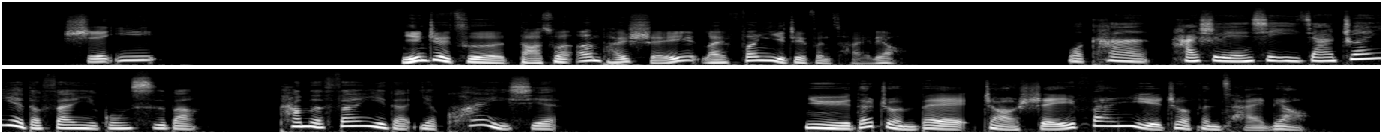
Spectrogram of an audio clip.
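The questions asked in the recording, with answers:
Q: 女的准备找谁翻译这份材料?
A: 专业的翻译公司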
